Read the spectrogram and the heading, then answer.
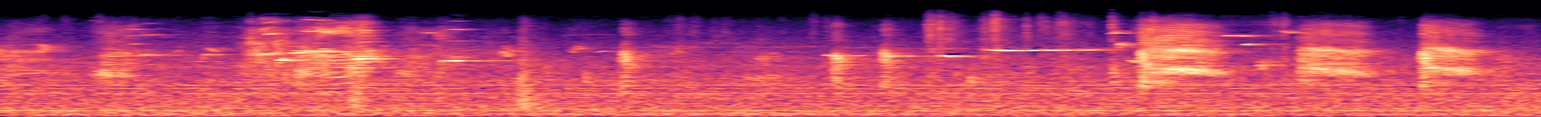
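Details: Common grackle at a birdfeeder giving harsh, squeaky, broadband calls in irregular bursts, with a few thin higher chirps mixed in.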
